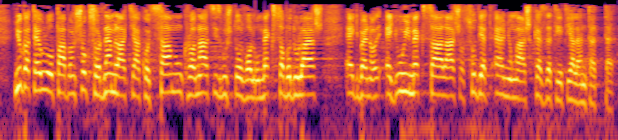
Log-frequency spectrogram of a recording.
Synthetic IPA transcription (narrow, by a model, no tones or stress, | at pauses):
ɲuɡɒt̪ɛuɾoːpaːbɒnʃo̞kso̞rnɛmlaːcːaːkho̞csaːmuŋkrɒːnaːt̪sizmuʃt̪oːlvɒloːmɛksɒbɒd̪ulaːʃɛɟbɛnɛɟːuːjmɛksaːlːaːʃɒso̞vjɛt̪ʰːɛlɲo̞maːʃkɛzd̪ɛt̪eːt̪jɛlɛnt̪ɛt̪ːɛ̰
